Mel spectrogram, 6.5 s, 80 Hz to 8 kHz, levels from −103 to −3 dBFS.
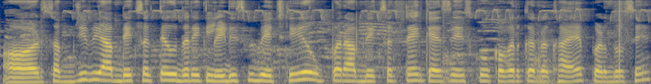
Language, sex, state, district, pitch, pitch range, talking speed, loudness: Hindi, female, Rajasthan, Jaipur, 200 Hz, 185-215 Hz, 250 wpm, -20 LUFS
